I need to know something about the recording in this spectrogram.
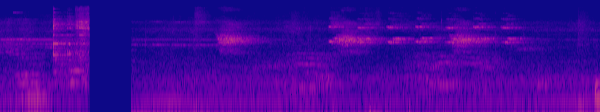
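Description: A pot of lentil stew bubbling at the boil, with a few short high chirp-like sounds a couple of seconds in and again later. The sound cuts out completely for a moment about a second in.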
